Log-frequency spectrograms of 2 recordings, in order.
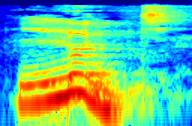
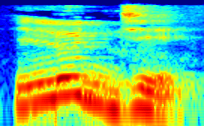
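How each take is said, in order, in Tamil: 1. கடைசி மெய்யெழுத்து எதிரொலி இல்லாமல் தட்டையாக நிற்கிறது. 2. கடைசி மெய்யெழுத்து லேசான துள்ளலோடு வெளிவிடப்படுகிறது.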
